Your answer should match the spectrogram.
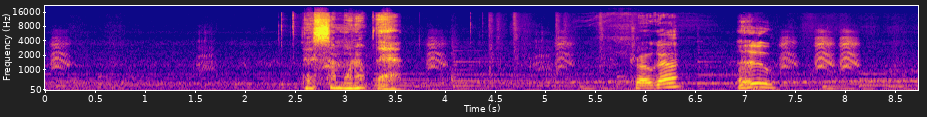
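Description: Crows caw loudly several times in the video game The Dark Eye: Chains of Satinav, sounding close over quiet ambient music, while voices talk in between.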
